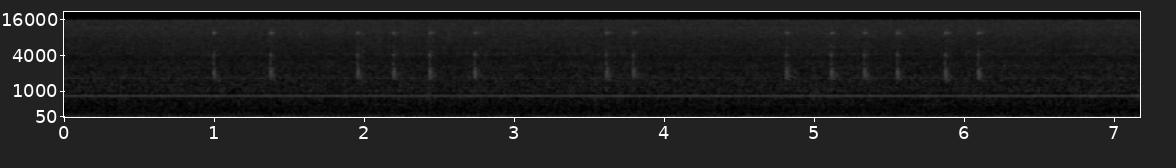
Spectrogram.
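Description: A phone beeps softly with each key press.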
